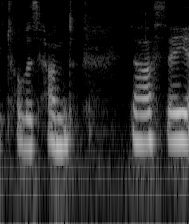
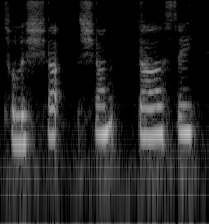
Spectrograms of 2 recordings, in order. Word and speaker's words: Tolleshunt D'Arcy: how to say it, I say Tullis Hunt Darcy, I think it's Tullis Shunt Darcy.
